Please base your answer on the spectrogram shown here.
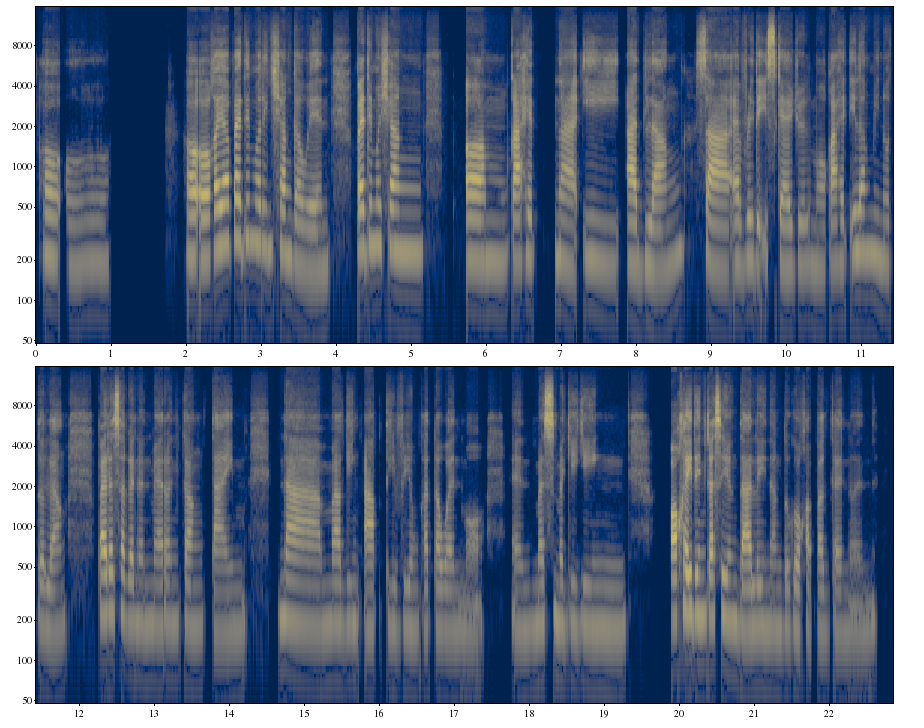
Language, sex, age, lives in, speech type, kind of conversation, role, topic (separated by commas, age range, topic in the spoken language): Filipino, female, 30-34, Philippines, conversation, advice, advisor, Bakit nababawasan ang gana mo sa pag-aalaga sa sarili kapag nai-stress o nalulungkot ka?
